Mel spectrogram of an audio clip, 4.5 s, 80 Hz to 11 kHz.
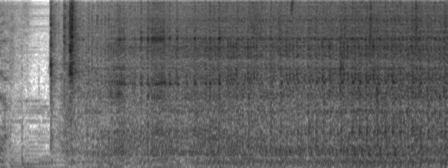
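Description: Two-stroke 50 cc scooter engine starting about half a second in and settling into a steady, high idle. The idle screw is turned up and the mixture screw is fully screwed in, so it runs on a very rich mixture.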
